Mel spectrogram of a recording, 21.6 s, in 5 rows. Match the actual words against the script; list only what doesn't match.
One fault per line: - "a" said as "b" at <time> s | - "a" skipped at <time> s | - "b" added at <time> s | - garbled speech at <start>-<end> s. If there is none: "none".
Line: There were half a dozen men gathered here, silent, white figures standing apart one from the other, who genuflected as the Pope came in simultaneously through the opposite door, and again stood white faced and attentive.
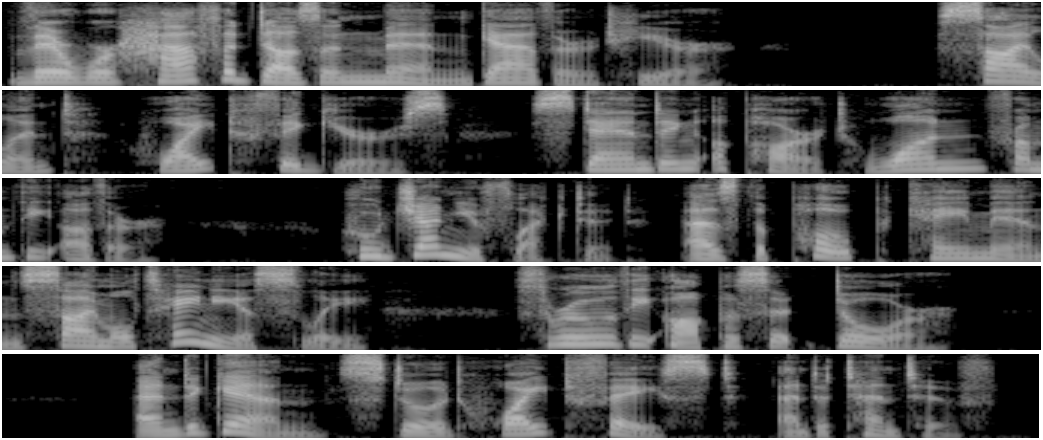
none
